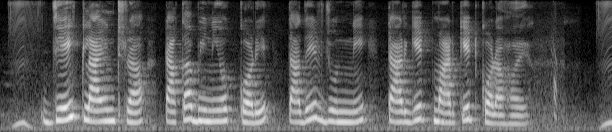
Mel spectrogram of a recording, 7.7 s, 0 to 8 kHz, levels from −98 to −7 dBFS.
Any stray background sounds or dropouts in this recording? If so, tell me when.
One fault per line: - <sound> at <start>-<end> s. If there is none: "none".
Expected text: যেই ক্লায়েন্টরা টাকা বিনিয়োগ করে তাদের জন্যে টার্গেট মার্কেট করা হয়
- chirp at 6.9-7.0 s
